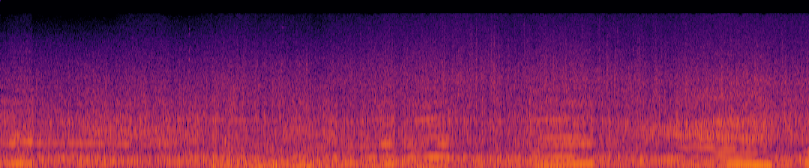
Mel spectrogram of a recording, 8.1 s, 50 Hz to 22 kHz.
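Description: Wind rushing past a Porsche 911 Turbo 930 from 1981 in Gran Turismo 7 on the Nürburgring Nordschleife, a continuous airy hiss over a low engine drone with shifting tones.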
